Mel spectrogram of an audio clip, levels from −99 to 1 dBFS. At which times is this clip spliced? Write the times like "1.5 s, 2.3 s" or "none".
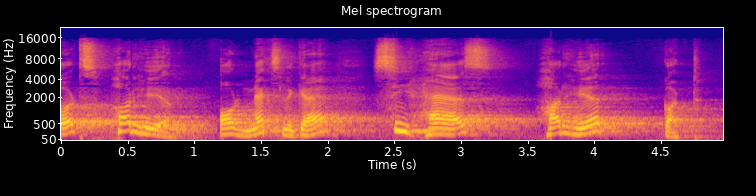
1.0 s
